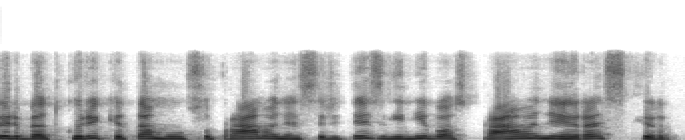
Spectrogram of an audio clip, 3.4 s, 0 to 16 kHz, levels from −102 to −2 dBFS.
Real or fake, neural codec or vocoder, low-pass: fake; vocoder, 22.05 kHz, 80 mel bands, WaveNeXt; 9.9 kHz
